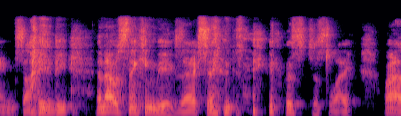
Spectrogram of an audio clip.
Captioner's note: laughing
